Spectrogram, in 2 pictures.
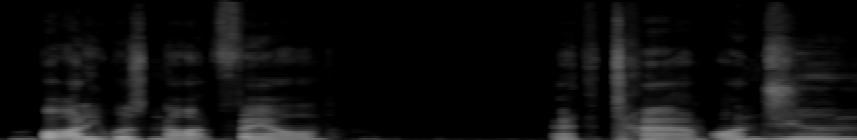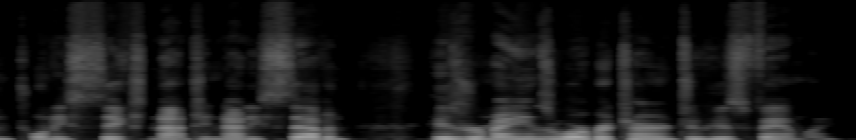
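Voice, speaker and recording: A man with a gravelly, fry-edged voice at a middle pitch hosts a casual livestream, reading memorial entries aloud. His speech is slightly slurred and halting, with frequent restarts and slow, careful dates. The sound is dry and close. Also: dry recording. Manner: halting, restarts often, reads dates and units slowly. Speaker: livestream host.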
